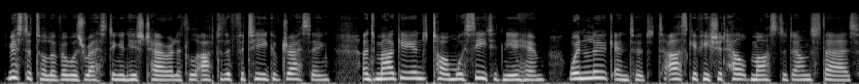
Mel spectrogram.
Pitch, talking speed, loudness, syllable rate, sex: 230 Hz, 230 wpm, -18 LUFS, 6.1 syllables/s, female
